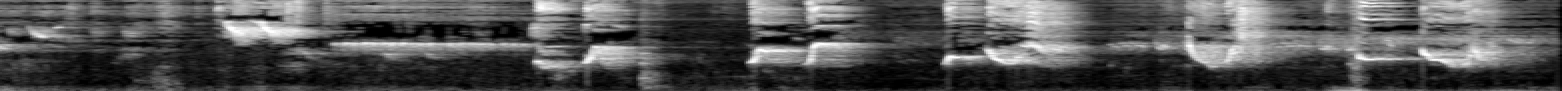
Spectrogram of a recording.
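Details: Hooded pitohui, singing energetically, gives a long level whistle, then a string of loud raspy notes with rising whistled starts, over a faint low background hum.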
